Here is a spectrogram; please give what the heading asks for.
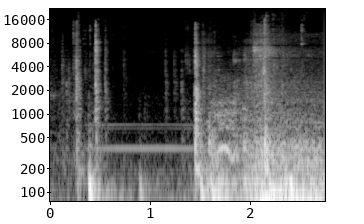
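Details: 1982 International 1624 tow truck, 345 small-block V8, 4-speed: a short starter crank, then it catches at once and builds to a smooth, deep, steady rumble with no sputter. Normal cranking and start.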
